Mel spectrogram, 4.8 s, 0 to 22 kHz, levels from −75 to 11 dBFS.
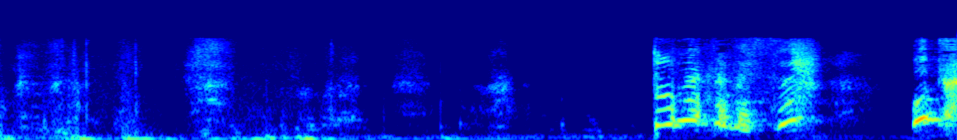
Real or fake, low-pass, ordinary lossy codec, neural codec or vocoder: fake; 7.2 kHz; MP3, 32 kbps; codec, 16 kHz, 2 kbps, X-Codec, HuBERT features, trained on general audio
